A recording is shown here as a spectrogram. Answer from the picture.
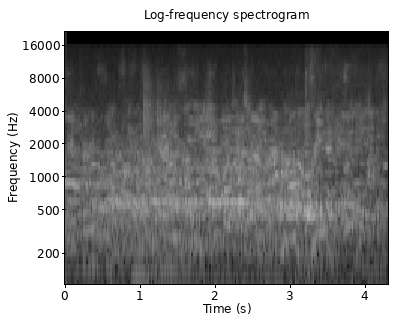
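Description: Many people talking at once in a hall, overlapping conversations with no single voice standing out.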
